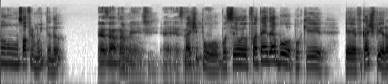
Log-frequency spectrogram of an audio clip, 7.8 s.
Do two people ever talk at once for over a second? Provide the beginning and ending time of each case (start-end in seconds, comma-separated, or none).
none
